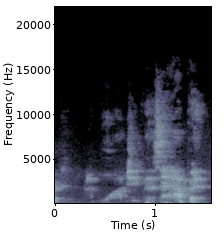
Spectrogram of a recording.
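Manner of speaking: awed whisper to yourself; whispered thought. Retold or imitated. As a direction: breathe it out in disbelief. Narrator's own amazed thought.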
